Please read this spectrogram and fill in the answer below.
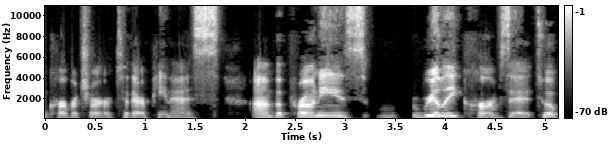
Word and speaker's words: Peyronie's: pyron's disease how do you say it peroni's Peyronie's disease so that's because of a actually a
